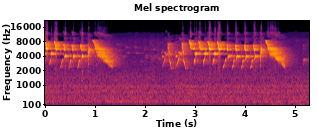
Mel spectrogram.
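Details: Male European goldfinch, captive-bred in 2022 and educated in Neapolitan song passages, recorded in a small carrier; two phrases of rapid twittering, each closing with a sharp descending slur, separated by a second-long pause.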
